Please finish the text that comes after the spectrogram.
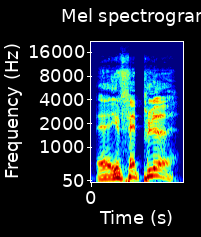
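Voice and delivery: hammed-up French-Canadian accent; mock French accent. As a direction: put on a playful French accent. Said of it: "I don't know what accent that is".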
